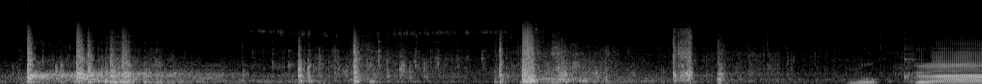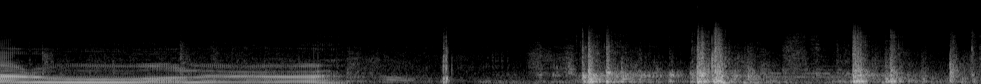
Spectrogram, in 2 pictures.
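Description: Skateboard wheels roll on concrete.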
